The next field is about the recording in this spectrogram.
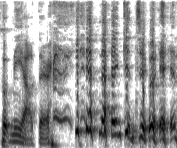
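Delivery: mock extreme sarcasm, pitched way up, swooping. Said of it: "that's extreme sarcasm".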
